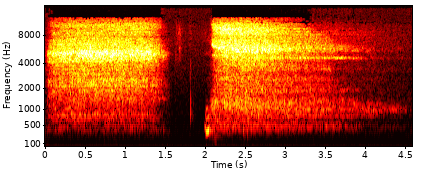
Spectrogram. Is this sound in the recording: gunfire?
no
